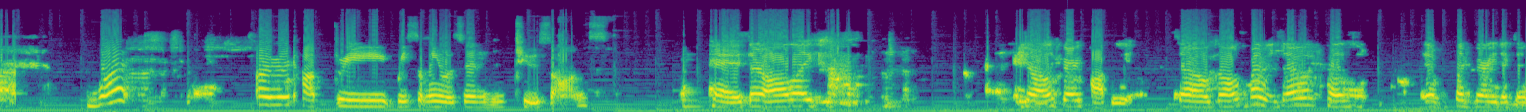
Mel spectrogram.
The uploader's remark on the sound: apologies for the background noise in this episode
